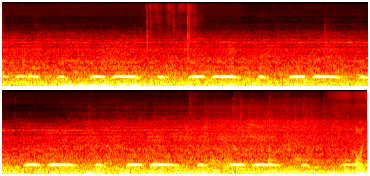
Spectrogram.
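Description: A bird hoots steadily in a fast, even series of short low calls, repeating throughout over a rumbling outdoor background in summer in America.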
